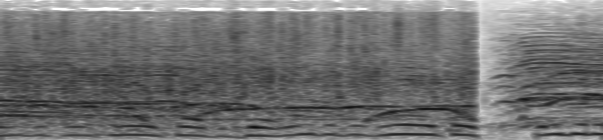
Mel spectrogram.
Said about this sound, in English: We got … in the building, man. Let me get this clap hand. Let me get this hand clap together.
